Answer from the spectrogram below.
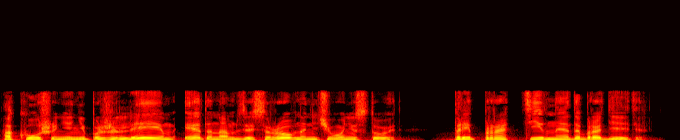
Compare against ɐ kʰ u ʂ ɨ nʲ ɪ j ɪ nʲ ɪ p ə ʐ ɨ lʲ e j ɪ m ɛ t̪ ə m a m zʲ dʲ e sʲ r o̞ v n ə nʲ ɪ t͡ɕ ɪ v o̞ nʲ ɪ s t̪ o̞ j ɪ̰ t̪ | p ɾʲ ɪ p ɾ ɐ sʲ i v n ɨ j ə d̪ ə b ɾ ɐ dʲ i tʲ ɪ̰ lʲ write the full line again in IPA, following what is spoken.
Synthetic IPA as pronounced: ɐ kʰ u ʂ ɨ nʲ ɪ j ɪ nʲ ɪ p ə ʐ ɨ lʲ e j ɪ m ɛ t̪ ə n a m zʲ dʲ e sʲ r o̞ v n ə nʲ ɪ t͡ɕ ɪ v o̞ nʲ ɪ s t̪ o̞ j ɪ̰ t̪ | p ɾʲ ɪ p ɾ ɐ tʲ i v n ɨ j ə d̪ ə b ɾ ɐ dʲ e tʲ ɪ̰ lʲ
